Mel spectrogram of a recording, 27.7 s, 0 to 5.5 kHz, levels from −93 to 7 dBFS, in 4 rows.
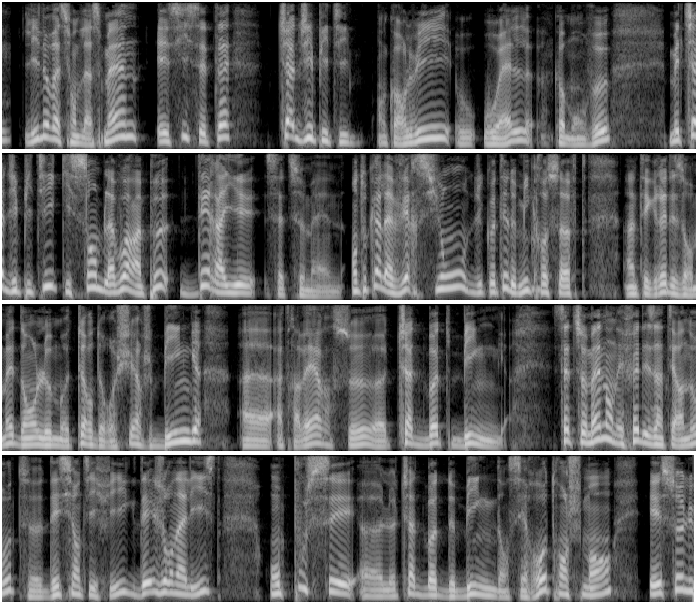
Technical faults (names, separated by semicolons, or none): none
